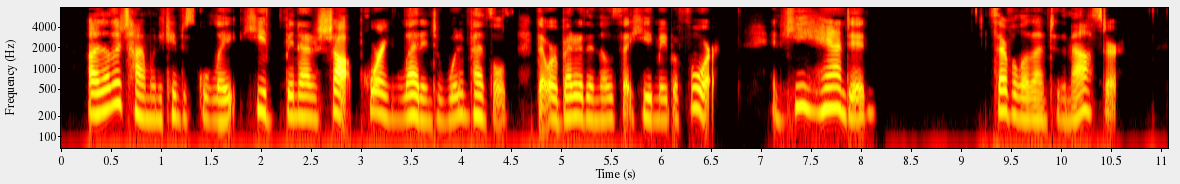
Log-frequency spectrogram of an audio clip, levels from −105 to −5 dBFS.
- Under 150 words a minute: No, average, 200 wpm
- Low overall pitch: No, high, 195 Hz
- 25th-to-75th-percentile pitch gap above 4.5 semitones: No, average, 3.6 semitones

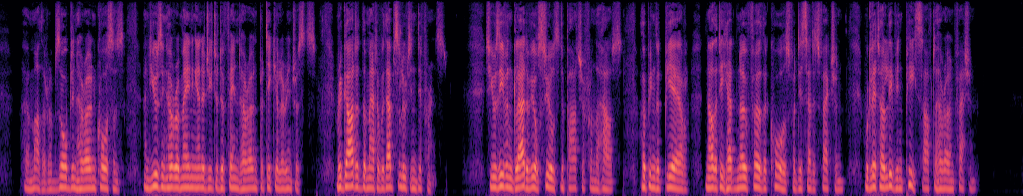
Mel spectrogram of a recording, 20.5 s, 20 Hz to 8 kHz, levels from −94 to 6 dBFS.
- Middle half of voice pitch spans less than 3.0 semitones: Yes, narrow, 2.4 semitones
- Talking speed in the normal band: Yes, average, 165 wpm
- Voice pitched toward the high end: No, medium, 145 Hz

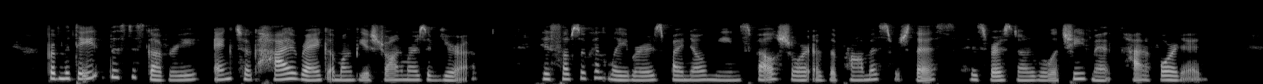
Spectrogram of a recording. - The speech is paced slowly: No, average, 160 wpm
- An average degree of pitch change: Yes, average, 3.9 semitones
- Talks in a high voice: Yes, high, 210 Hz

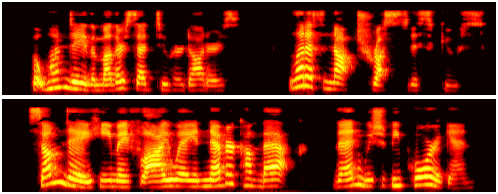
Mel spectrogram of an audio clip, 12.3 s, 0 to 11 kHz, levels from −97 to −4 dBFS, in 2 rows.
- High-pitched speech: Yes, high, 230 Hz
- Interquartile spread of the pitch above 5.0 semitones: Yes, wide, 5.4 semitones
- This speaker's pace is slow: No, average, 150 wpm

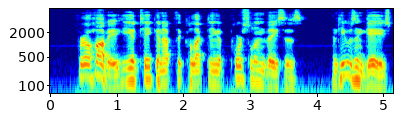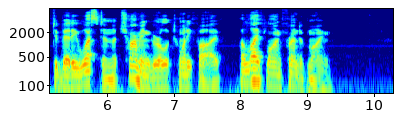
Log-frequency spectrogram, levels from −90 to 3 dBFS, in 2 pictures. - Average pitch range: No, wide, 6.4 semitones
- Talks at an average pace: Yes, average, 175 wpm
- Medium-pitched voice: No, low, 115 Hz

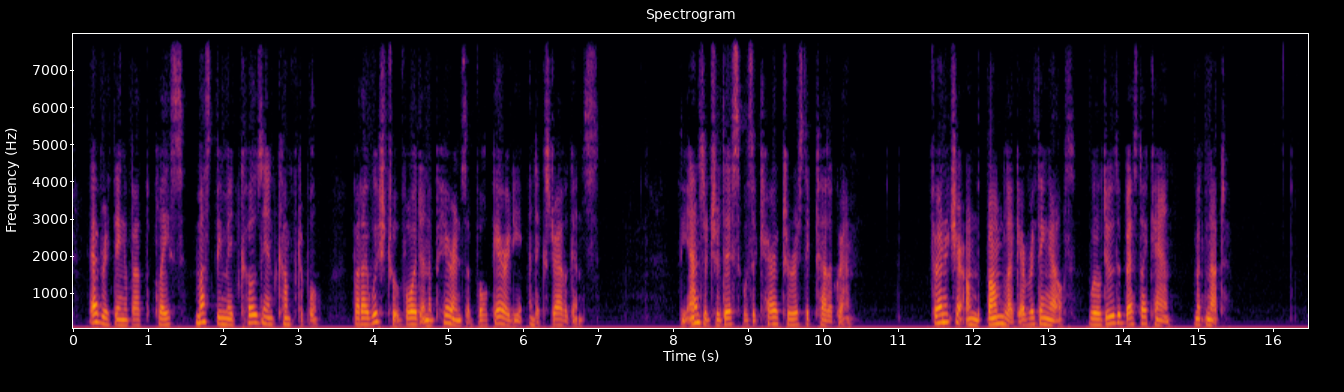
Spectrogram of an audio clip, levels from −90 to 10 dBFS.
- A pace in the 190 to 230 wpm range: No, average, 155 wpm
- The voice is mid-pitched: Yes, medium, 165 Hz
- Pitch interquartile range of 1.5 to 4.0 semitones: Yes, average, 3.7 semitones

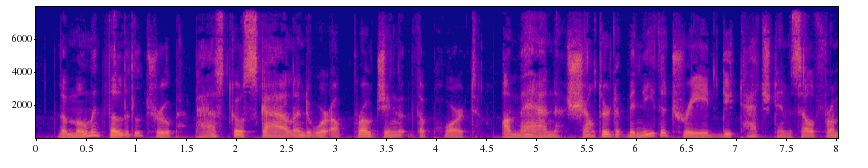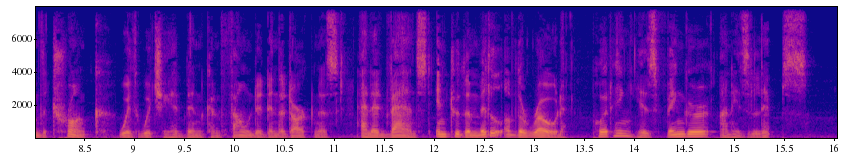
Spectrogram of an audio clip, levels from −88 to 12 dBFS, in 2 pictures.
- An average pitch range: No, wide, 7.0 semitones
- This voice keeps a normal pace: Yes, average, 170 wpm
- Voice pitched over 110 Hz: No, very low, 90 Hz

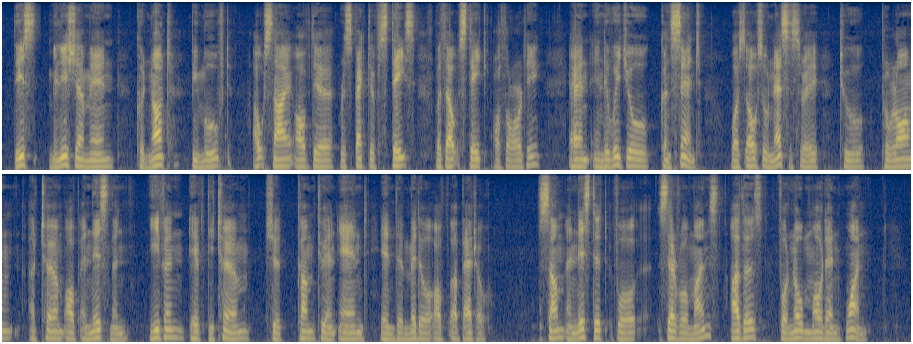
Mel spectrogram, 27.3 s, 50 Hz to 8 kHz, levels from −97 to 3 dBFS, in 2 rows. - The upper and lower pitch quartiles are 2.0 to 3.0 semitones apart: Yes, narrow, 2.4 semitones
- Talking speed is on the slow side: Yes, slow, 115 wpm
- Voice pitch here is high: No, low, 120 Hz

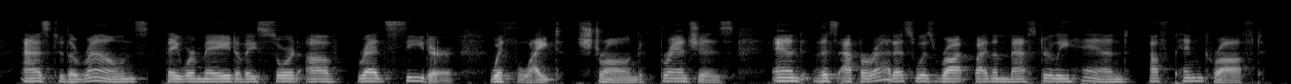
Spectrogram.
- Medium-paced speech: No, slow, 130 wpm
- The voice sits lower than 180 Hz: Yes, low, 135 Hz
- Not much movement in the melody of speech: Yes, narrow, 2.3 semitones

